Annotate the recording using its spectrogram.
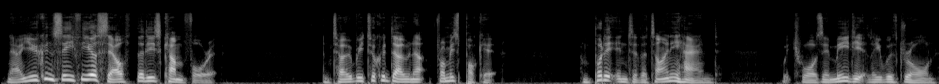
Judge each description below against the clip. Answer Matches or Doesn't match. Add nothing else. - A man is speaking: Matches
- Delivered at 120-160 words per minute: Doesn't match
